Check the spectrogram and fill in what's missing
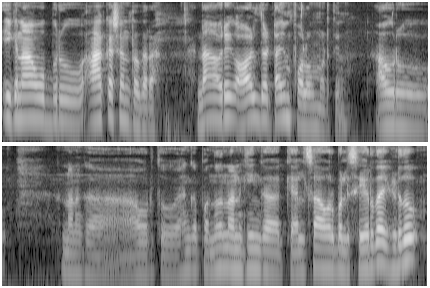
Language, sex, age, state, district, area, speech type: Kannada, male, 30-45, Karnataka, Gulbarga, urban, spontaneous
